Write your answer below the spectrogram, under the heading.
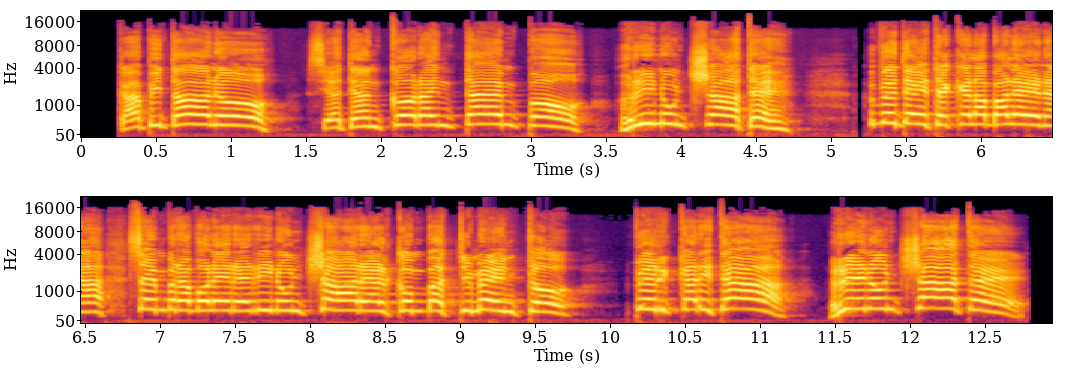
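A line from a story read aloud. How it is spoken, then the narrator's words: Yelled. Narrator (Italian): Dal ponte della Pequod, Starbuck urlò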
